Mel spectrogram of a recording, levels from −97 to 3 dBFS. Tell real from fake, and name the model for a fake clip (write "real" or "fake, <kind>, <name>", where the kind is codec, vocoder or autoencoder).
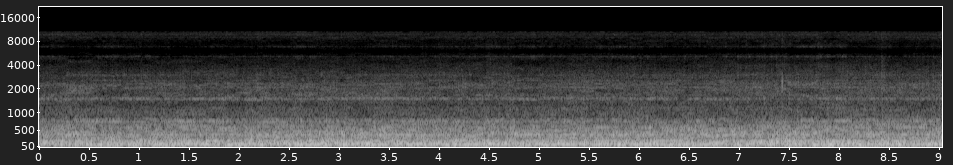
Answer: fake, codec, SNAC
